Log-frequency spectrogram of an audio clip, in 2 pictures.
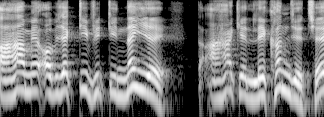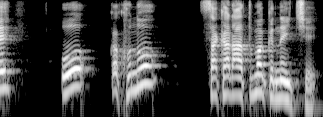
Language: Maithili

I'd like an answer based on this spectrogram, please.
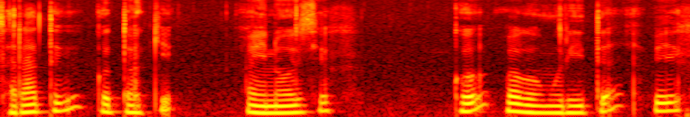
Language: Kalenjin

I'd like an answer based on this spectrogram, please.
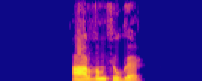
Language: Kabyle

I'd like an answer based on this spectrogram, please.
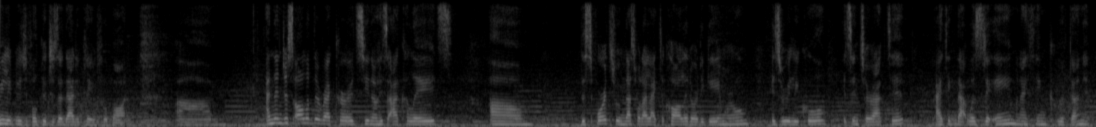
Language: English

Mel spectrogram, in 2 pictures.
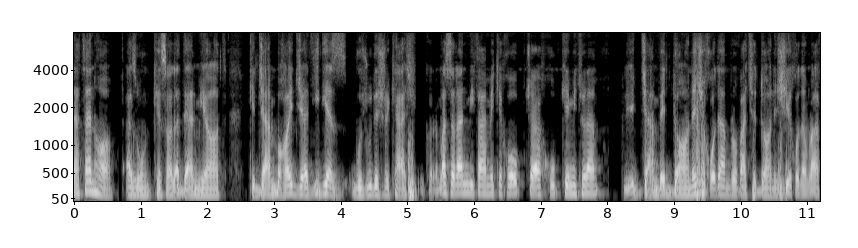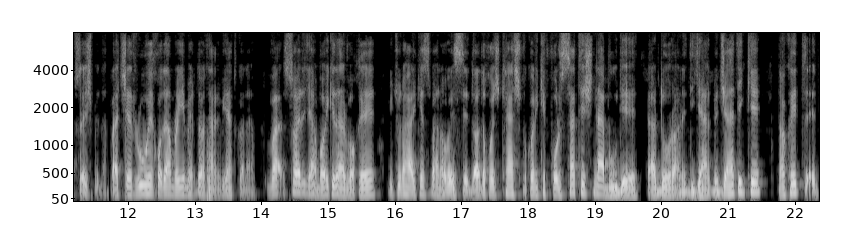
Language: Persian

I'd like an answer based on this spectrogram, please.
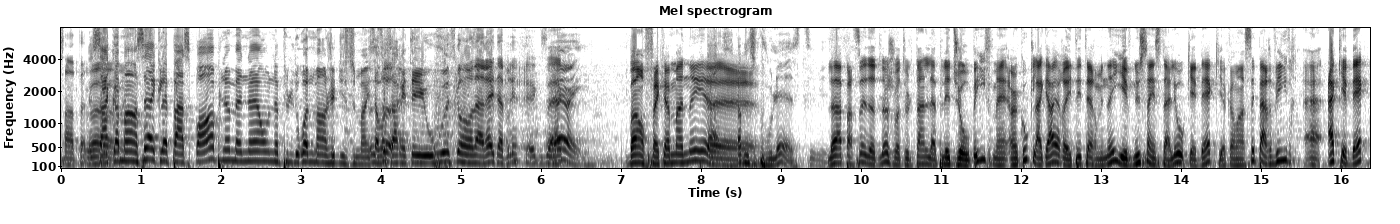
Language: French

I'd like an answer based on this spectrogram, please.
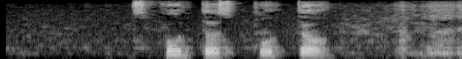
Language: Esperanto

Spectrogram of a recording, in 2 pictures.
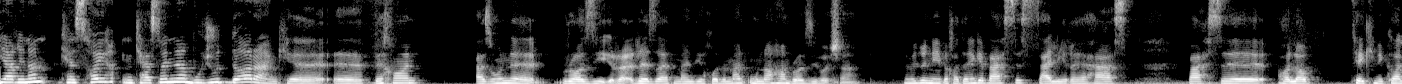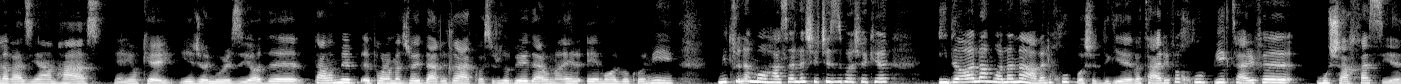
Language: Persian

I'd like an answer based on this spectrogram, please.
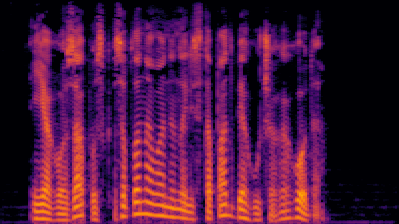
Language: Belarusian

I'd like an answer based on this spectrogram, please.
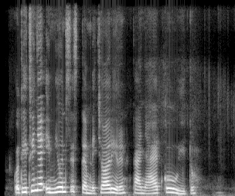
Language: Kalenjin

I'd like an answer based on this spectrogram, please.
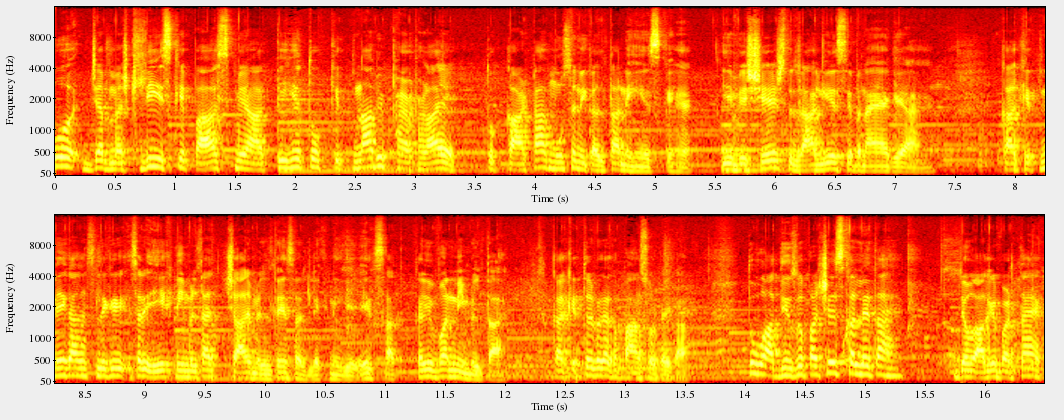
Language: Hindi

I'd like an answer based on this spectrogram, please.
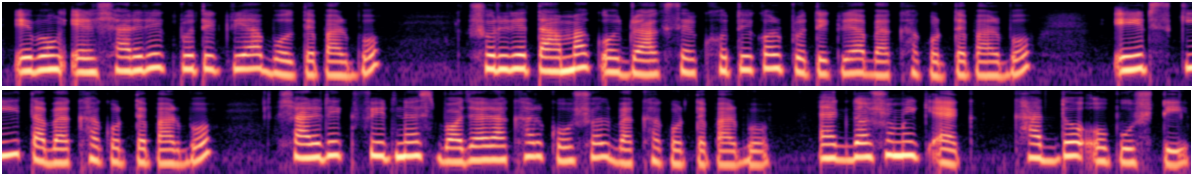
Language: Bangla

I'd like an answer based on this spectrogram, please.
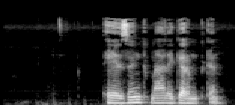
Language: Kurdish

